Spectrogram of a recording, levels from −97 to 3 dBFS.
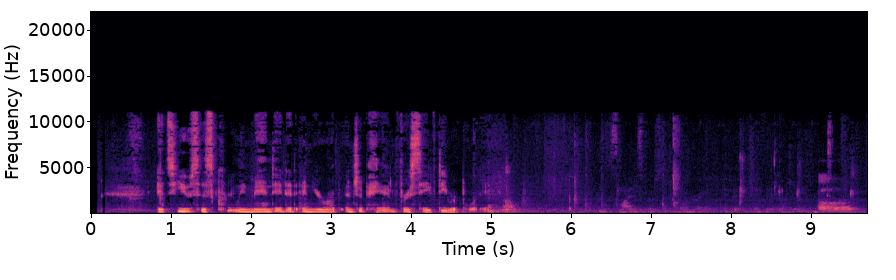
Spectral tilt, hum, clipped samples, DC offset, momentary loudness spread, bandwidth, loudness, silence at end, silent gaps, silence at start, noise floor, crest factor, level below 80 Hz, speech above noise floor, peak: -5 dB/octave; none; under 0.1%; under 0.1%; 19 LU; 11.5 kHz; -27 LUFS; 0.15 s; none; 0.3 s; -60 dBFS; 18 dB; -82 dBFS; 34 dB; -10 dBFS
